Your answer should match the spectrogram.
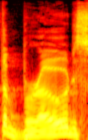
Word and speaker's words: Broad: So Thursday we went to, it's pronounced the Broad, spelled the Broad.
